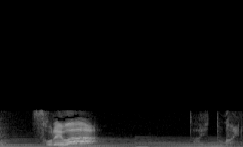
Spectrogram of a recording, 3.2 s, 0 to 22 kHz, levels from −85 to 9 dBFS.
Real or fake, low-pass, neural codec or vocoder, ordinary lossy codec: real; 5.4 kHz; none; none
